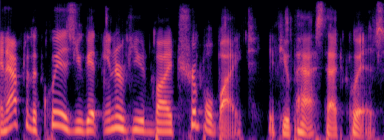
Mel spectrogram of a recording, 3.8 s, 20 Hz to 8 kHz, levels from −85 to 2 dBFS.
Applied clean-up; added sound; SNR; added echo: neural mask model Resemble Enhance denoiser.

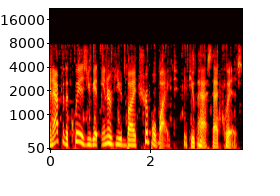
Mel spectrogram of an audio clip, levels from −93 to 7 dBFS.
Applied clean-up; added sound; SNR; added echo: classical method spectral subtraction.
